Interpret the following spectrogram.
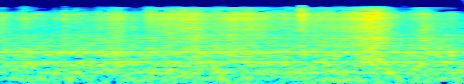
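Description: Faint rustling and crinkling of plastic bubble wrap being pulled off a small jar, with a soft crackle about one and a half seconds in and a brief louder rustle near the end.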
